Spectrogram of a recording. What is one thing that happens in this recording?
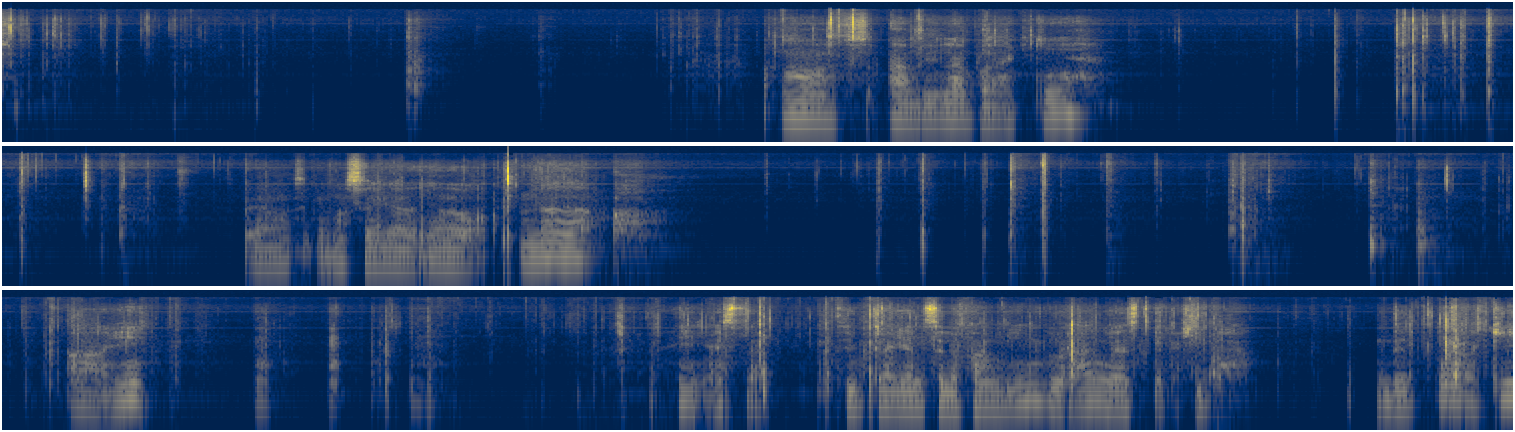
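Plastic wrapping crinkles and rustles in someone's hands.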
